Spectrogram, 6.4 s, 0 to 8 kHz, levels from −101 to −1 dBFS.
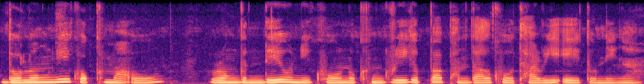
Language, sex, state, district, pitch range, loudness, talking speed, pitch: Garo, female, Meghalaya, West Garo Hills, 190-210 Hz, -15 LUFS, 75 wpm, 200 Hz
